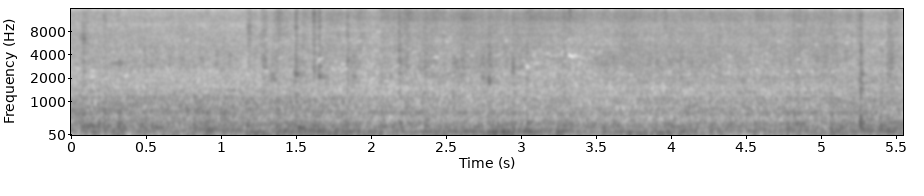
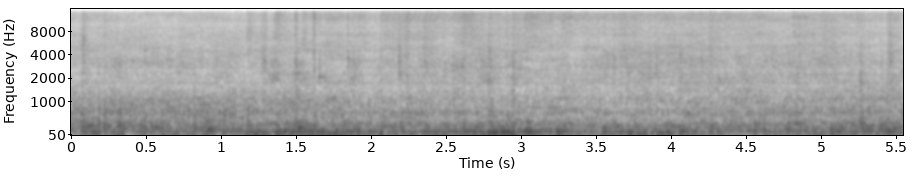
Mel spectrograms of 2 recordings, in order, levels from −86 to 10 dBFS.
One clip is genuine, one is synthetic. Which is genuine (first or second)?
first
